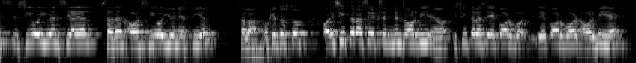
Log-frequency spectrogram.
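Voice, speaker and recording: A woman's voice: a little high, darkish tone, muffled recording. A woman teaching a spoken English lesson, spelling words out letter by letter and asking her listeners rhetorical questions. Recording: echoey room.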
